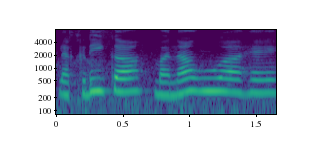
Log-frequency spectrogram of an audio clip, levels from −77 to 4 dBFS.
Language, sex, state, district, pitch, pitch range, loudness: Hindi, female, Jharkhand, Sahebganj, 275 Hz, 255-285 Hz, -29 LUFS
